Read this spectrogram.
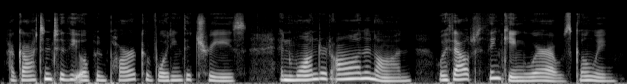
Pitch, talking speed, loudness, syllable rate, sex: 200 Hz, 190 wpm, -16 LUFS, 5.3 syllables/s, female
